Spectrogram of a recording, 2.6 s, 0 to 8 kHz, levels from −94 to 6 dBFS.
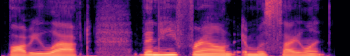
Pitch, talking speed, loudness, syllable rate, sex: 200 Hz, 185 wpm, -15 LUFS, 5.7 syllables/s, female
